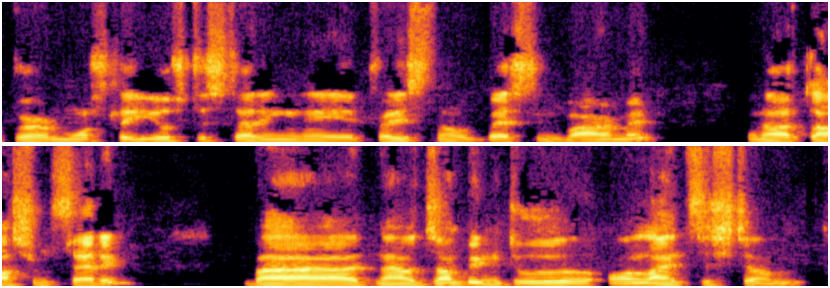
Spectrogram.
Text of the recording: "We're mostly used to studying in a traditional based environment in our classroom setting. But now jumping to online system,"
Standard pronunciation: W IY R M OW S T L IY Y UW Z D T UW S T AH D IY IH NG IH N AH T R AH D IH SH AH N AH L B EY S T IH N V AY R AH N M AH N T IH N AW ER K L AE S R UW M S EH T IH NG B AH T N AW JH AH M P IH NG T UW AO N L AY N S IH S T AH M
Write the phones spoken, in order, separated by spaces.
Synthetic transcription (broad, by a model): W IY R M OW S T L IY Y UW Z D T UW S T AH D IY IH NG IH N AH T R AH D IH SH AH N AH L B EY S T IH N V AY R AH N M AH N T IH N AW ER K L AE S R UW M S EH T IH NG B AH T N AW JH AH M P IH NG T UW AO N L AY N S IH S T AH M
